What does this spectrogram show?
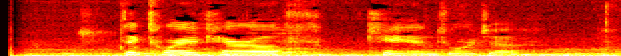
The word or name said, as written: Victoria Kjaerulff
